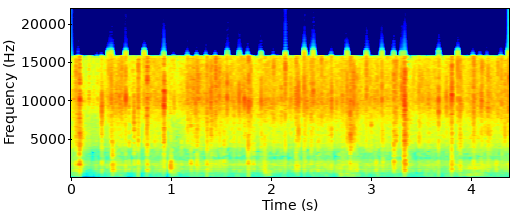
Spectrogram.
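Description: Egg frying in a cast-iron skillet set a little hot: steady sizzling dotted with many small sharp pops and crackles.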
